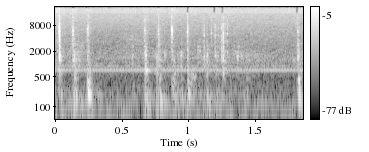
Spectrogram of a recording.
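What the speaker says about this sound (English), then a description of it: "Then you press the enter key from the keyboard." Typing on a computer keyboard while entering commands in Command Prompt to build a bootable USB drive: close, irregular keystroke clicks with a few heavier key taps scattered through.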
